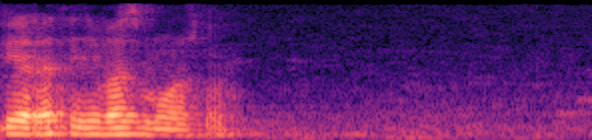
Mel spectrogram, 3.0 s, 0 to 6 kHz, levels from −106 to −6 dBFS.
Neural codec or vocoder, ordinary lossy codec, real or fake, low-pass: vocoder, 22.05 kHz, 80 mel bands, WaveNeXt; AAC, 24 kbps; fake; 5.4 kHz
